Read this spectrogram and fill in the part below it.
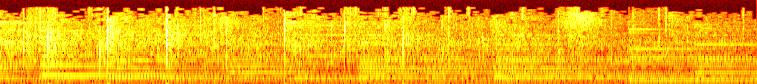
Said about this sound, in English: We want to clap and cheer for you, young lady, so stand up right now.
